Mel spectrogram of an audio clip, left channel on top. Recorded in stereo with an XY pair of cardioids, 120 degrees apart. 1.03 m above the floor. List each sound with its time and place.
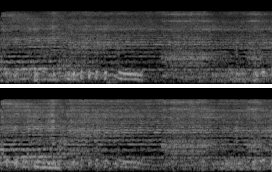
0.0 s an insect: 65° right, 5.5 m
1.6 s a doorbell: 30° right, 3.5 m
